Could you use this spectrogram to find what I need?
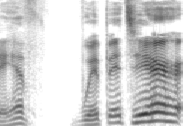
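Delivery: high, loud, surprised, amazed disbelief.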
